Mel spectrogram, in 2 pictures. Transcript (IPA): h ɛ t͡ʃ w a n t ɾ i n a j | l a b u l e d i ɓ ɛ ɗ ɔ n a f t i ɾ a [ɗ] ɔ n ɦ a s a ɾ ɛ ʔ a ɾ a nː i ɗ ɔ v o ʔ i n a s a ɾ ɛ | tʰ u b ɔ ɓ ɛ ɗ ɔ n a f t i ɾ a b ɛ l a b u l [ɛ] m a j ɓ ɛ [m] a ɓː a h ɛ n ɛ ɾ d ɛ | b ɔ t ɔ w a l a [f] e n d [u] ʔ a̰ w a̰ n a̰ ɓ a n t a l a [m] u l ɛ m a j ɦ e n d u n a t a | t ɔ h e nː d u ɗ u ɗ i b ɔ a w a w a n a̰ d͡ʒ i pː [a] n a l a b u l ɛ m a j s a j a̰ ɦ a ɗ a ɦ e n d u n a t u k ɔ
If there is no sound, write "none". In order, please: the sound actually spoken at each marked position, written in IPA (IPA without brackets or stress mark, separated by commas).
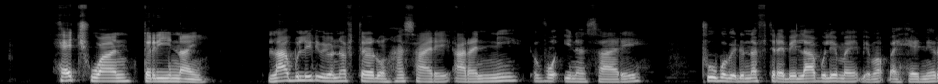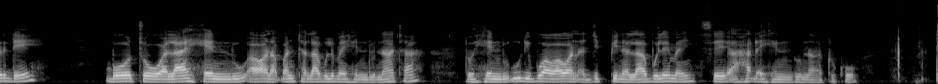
ɗ, ɛ, m, h, u, b, i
